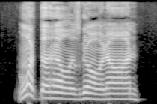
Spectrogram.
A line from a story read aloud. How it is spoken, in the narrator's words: Dad rumbled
